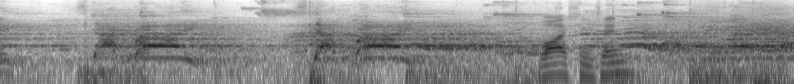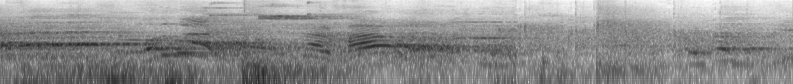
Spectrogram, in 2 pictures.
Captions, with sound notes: Ojugbele. (yelling) Washington. (whistle blowing) (yelling)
